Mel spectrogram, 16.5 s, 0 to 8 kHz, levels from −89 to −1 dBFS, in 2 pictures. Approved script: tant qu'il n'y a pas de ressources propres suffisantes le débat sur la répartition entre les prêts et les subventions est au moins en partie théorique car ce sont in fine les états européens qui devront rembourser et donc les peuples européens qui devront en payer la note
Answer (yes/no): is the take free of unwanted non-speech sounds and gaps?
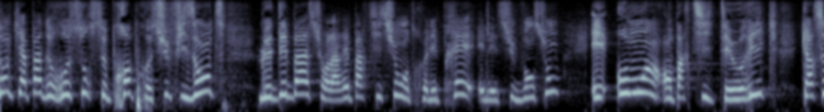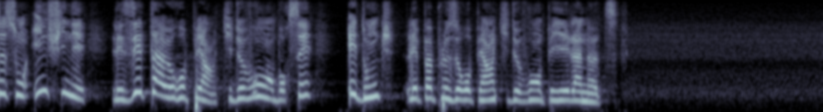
yes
